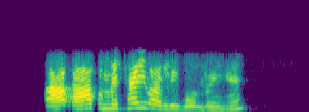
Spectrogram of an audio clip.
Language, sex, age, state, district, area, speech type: Hindi, female, 30-45, Madhya Pradesh, Hoshangabad, rural, conversation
